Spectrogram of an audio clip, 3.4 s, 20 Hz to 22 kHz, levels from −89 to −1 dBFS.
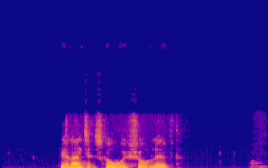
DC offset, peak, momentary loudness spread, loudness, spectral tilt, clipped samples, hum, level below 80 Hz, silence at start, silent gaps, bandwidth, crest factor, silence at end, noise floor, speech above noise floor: under 0.1%; -2 dBFS; 7 LU; -19 LUFS; -7.5 dB/octave; under 0.1%; none; -62 dBFS; 0.75 s; none; 7.2 kHz; 18 dB; 1.25 s; -72 dBFS; 54 dB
